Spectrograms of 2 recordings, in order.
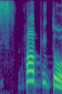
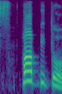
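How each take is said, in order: No difference in how they are said.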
